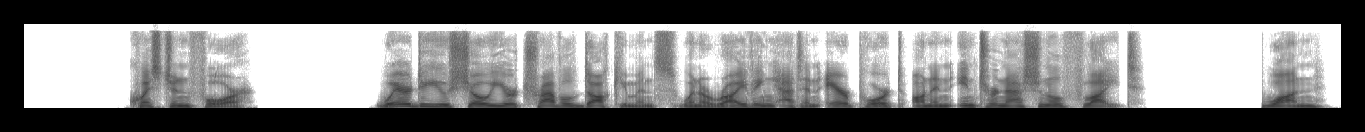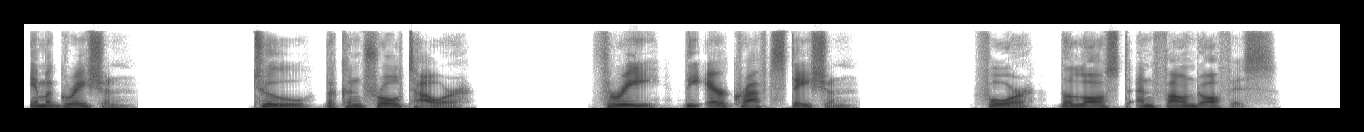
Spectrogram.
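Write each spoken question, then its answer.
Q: Where do you show your travel documents when arriving at an airport on an international flight?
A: 1: Immigration.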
